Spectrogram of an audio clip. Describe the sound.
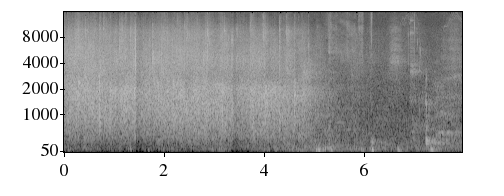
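An audience applauds to welcome a speaker at a church gathering. Dense clapping holds steady for about five seconds, then thins into scattered, separate claps.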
